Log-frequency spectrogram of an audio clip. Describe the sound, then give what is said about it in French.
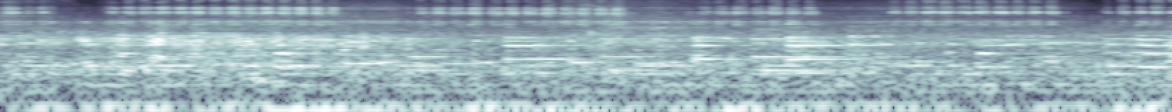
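A pen scratches steadily across paper, drawing a black and white checkerboard pattern for a cape. The rubbing strokes are dense and continuous, with no pauses and no voices. “à damier noir et blanc, comme ça. Il n'y aura pas de soucis, ça ne choquera personne, on n'aura pas à discuter. C'est juste plus long à dessiner, il ne faut pas se tromper.”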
